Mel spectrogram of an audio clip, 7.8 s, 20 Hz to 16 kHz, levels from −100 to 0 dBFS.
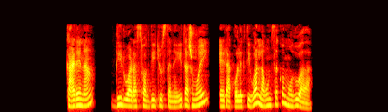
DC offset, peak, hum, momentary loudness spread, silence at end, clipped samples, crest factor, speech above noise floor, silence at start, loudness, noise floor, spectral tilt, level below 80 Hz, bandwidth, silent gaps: under 0.1%; 0 dBFS; none; 9 LU; 1.55 s; under 0.1%; 24 dB; over 67 dB; 1.35 s; -23 LUFS; under -90 dBFS; -4.5 dB/octave; -72 dBFS; 8 kHz; 1.93-2.22 s, 4.21-4.38 s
